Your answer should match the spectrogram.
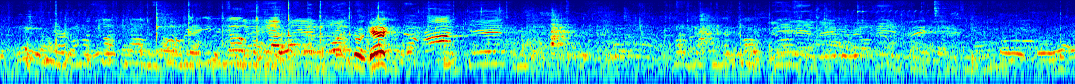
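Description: Several overlapping voices chattering and calling out around a baseball field, no single clear speaker, busiest and loudest a few seconds in.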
